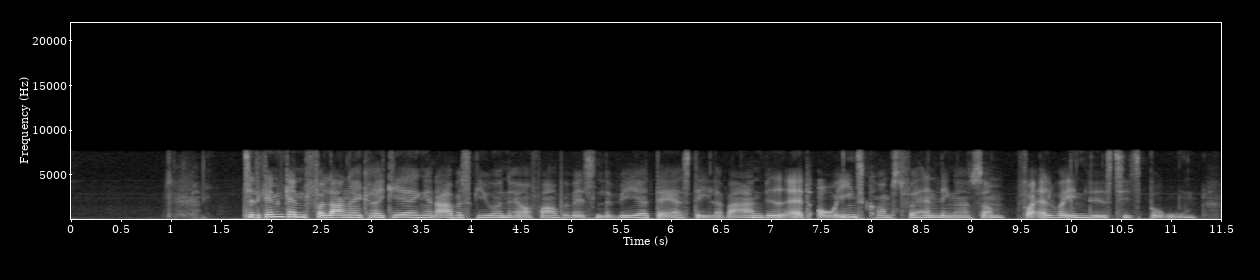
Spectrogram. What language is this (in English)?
Danish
